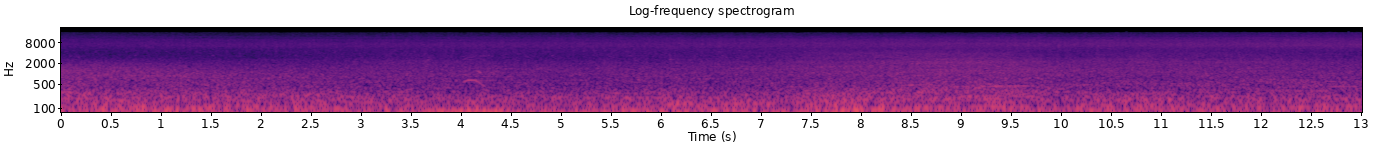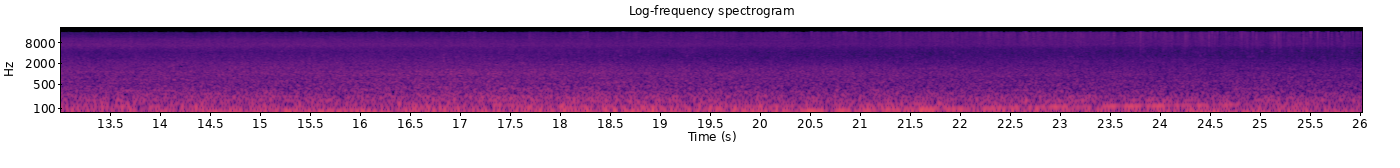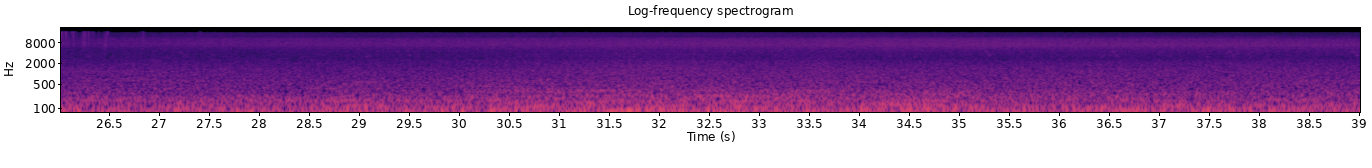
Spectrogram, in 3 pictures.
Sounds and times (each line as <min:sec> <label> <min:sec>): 0:00.4 Steady lawn Sprinkler 0:39.0
0:07.1 Car traffic passing by 0:11.7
